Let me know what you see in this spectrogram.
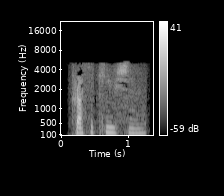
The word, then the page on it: prosecution: ,prɒsə’kju:ʃən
